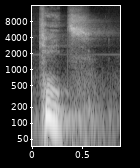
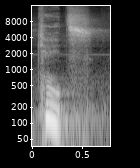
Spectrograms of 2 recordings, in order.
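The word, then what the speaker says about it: kates (קץ): It sounds like the word end, kates. Kayitz, kates. The word fruit, kayitz, the word end, kates.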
